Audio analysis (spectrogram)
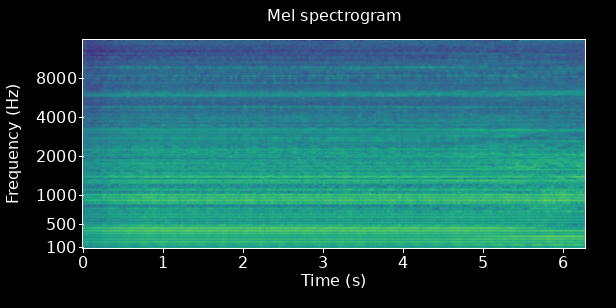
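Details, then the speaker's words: VEVOR high-pressure compressor, just switched on and pumping, later reaching 40 °C with little pressure rise. Loud, even motor drone with a steady ringing tone and fast regular pumping beat; normal running. "so we turned it on I don't think you could call it quiet exactly but we left it to pump while we had a cup of tea"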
